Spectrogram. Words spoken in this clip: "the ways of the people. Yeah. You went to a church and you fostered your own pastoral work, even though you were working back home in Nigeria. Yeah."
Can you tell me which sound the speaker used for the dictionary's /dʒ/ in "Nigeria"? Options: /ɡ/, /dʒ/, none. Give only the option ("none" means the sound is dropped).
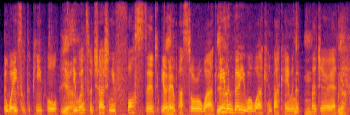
/dʒ/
